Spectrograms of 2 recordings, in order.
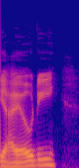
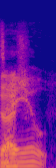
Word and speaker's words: Ayotte: We have Governor Kelly Ayotte. I guess that's how you say her name. I apologize. I think it's Ayotte. Ayotte. I always put the E in there for some reason. Ayotte.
